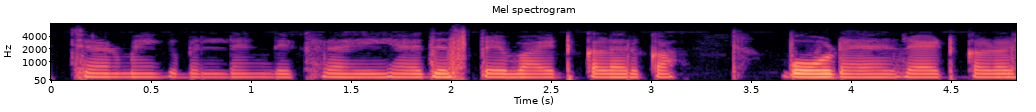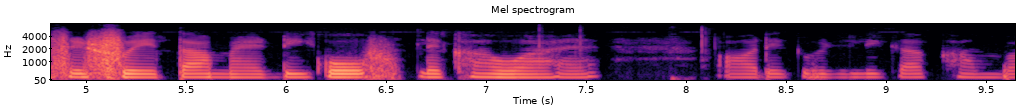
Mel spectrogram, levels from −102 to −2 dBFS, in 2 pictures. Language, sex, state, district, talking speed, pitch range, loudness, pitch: Hindi, female, Chhattisgarh, Raigarh, 160 wpm, 175-185 Hz, -29 LUFS, 180 Hz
